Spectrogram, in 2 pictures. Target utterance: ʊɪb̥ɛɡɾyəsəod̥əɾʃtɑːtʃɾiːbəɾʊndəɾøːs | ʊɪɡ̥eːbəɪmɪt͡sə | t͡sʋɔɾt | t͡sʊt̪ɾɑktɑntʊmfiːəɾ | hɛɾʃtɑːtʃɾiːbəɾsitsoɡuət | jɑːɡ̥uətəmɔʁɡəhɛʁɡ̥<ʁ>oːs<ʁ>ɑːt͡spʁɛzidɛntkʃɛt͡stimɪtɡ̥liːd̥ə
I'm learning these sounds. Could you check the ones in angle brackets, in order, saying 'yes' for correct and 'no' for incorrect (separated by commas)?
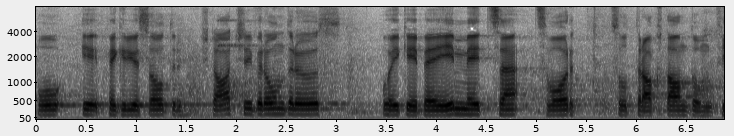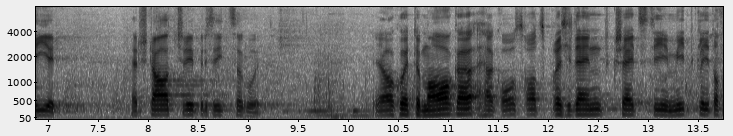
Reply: yes, yes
